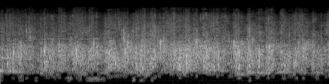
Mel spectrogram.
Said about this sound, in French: On va les applaudir.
